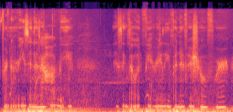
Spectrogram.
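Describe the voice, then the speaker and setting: Someone whispers at a moderate pace over noticeable background noise. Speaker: digital artist. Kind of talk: soft-spoken ASMR talk over gameplay. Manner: soft-spoken.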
